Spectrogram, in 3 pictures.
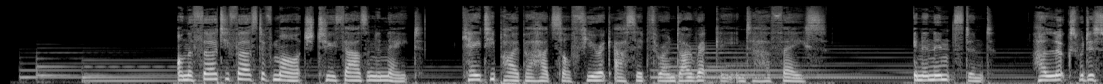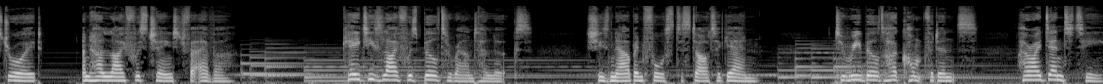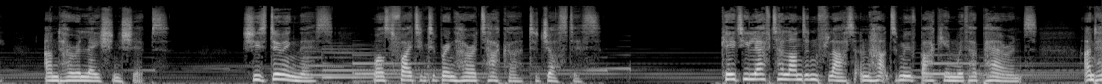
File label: Documentary Read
